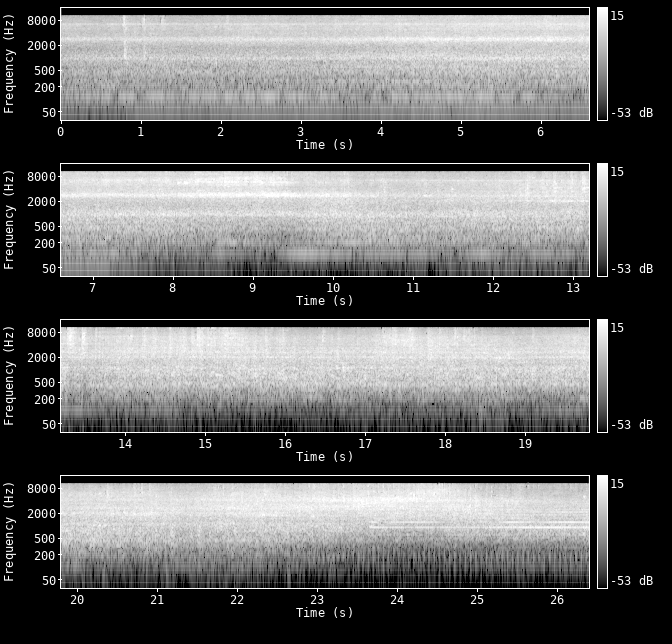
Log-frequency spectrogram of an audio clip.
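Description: Alsthom ALS diesel-electric locomotive drawing near and passing, growing louder over the first few seconds, its low engine note dropping away about eight seconds in. A rake of passenger coaches then rolls past with wheels running over the rails.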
